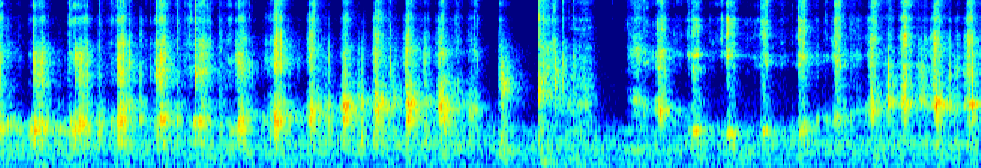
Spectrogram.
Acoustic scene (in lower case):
restroom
